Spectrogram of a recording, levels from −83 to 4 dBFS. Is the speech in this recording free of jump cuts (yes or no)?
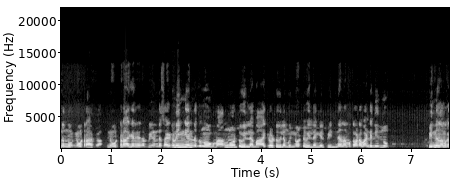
no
